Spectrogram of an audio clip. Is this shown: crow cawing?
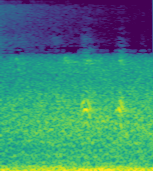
yes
